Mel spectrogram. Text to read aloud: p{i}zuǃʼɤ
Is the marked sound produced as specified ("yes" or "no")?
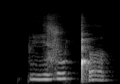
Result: yes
